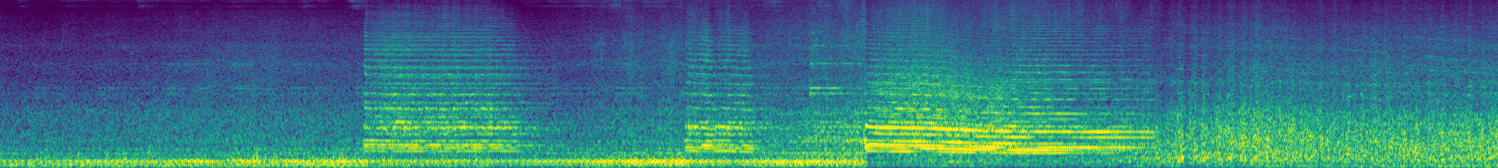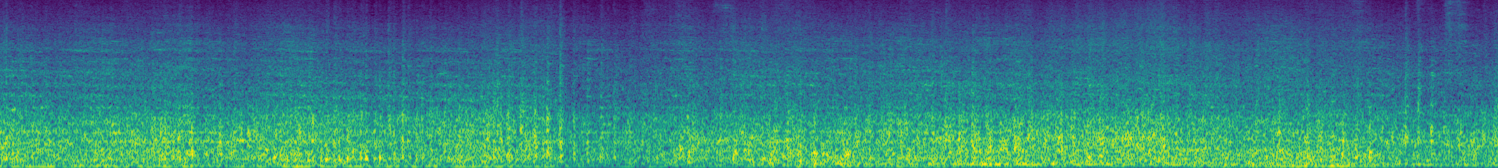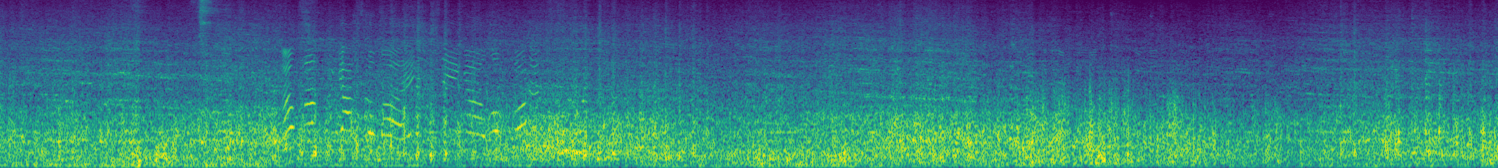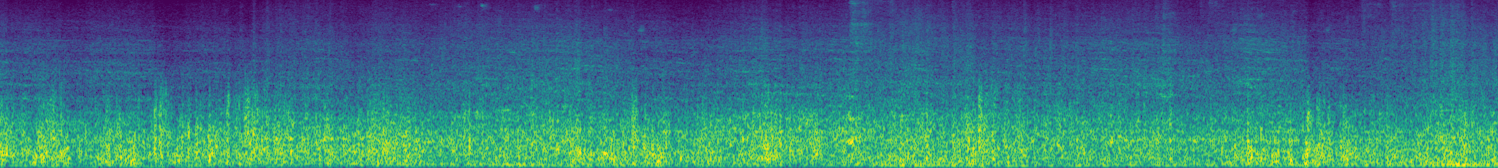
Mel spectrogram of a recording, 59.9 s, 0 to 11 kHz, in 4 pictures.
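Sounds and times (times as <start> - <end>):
train horn blasts: 3.6 - 5.7, 6.8 - 11.7.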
